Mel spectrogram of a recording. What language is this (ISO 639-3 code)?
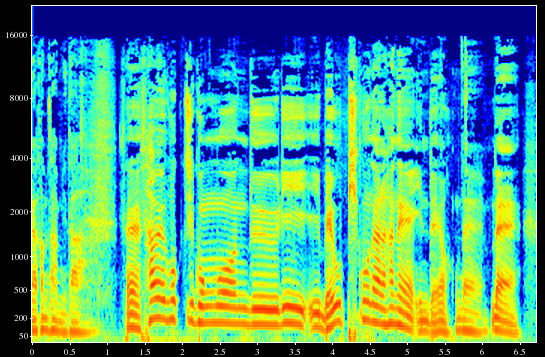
kor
